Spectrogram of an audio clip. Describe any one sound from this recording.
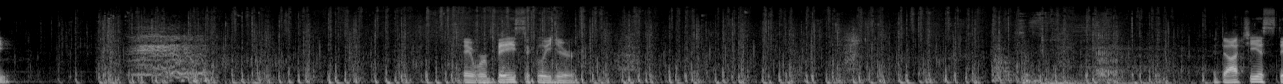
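A horse gallops, its hooves thudding rapidly on soft ground.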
